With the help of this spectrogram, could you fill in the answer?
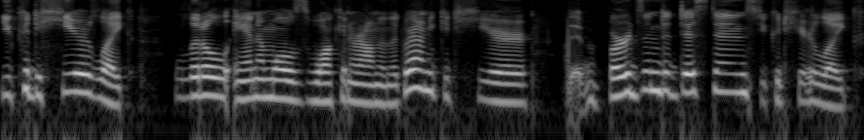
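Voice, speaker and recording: With lively intonation and a medium pitch, a woman talks at a moderate pace. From Brazil, Rio de Janeiro. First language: Portuguese. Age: 30s. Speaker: content creator and agency founder. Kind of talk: casual interview.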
